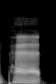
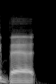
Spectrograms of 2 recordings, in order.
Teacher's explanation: When you say pat, your lips come together quickly and then open, and your throat does not make a buzzing sound. When you say bat, your lips also come together, but this time, your throat makes a buzzing sound. It is that small buzzing in your throat that makes the difference.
